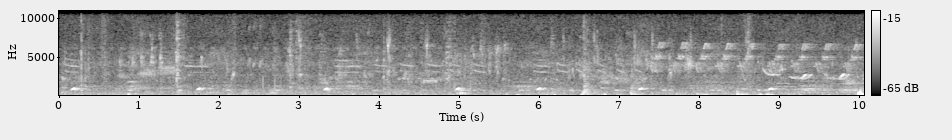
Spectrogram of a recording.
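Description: Birds calling: a short rising note repeated about once a second, with scattered higher chirps and a quick twittering near the end. Soft low thumps come in the second half.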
